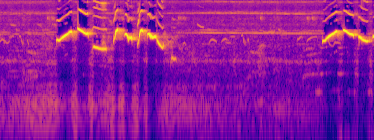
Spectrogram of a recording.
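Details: Oriental magpie-robin (kacer) singing to stir a lazy bird into full song: clear looping whistles for two seconds over low rumbling background noise, a quiet stretch, then the whistling resumes.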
